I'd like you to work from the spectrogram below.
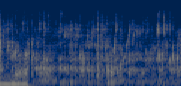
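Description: Water gushing irregularly from a stainless pipe into a bucket, sputtering with trapped air bubbles from a solar heater hot water line; a steady, fairly loud splashing flow with uneven bursts, heard close by.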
